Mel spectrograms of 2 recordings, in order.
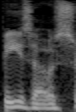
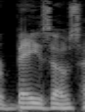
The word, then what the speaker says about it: Bezos: Don't forget, they had absolutely no problem when the second richest man in the world, Jeff Bezos, or Bezos, however you pronounce his name, I hear it both ways, when he purchased the Washington Post, this was democracy, this was fantastic, nothing negative.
